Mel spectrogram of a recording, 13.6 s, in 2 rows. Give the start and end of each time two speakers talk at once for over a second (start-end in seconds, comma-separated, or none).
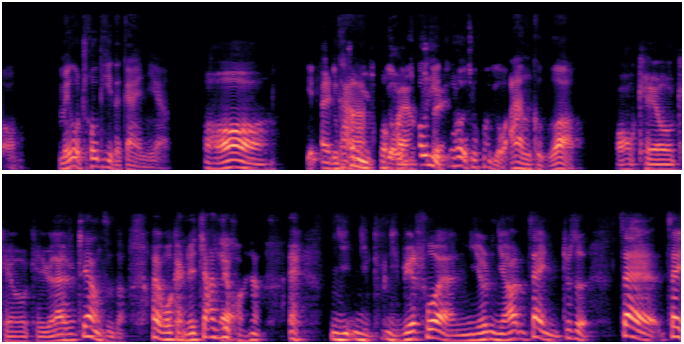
3.2-4.5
